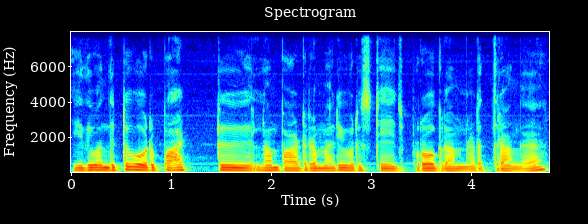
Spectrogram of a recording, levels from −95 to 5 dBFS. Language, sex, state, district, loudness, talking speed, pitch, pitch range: Tamil, male, Tamil Nadu, Kanyakumari, -16 LUFS, 140 wpm, 125 Hz, 115-135 Hz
